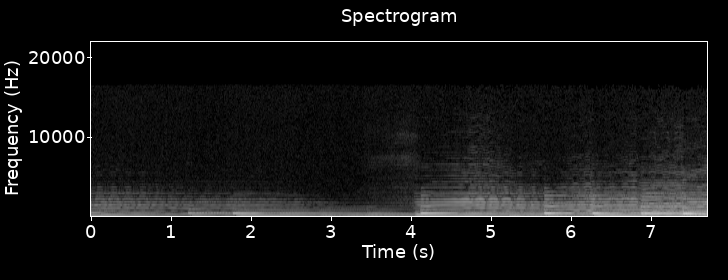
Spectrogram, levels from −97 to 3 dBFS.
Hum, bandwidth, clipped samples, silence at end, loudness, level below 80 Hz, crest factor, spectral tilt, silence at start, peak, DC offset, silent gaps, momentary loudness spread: none; 16 kHz; under 0.1%; 0 s; -35 LUFS; -72 dBFS; 18 dB; -7.5 dB/octave; 0 s; -16 dBFS; under 0.1%; none; 20 LU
